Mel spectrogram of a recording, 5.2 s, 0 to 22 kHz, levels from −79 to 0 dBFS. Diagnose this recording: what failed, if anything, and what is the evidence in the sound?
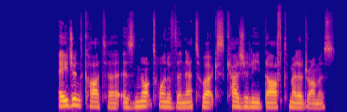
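Nothing failed in this speech recording, and no stage from capture through to playback leaves an audible fault. There is no event in the sound to time or trace to a mechanism, so there is nothing to diagnose.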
